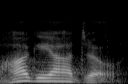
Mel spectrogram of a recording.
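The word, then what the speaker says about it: hagiazo (ἁγιάζω): Looks like that in the Greek, H-A-G-I-A-Z, long O, hagiazo.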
